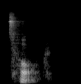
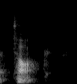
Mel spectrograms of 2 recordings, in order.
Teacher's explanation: I'm going to be closing the mouth with the tongue towards the front part of the mouth, just behind my upper teeth, towards the alveolar ridge.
